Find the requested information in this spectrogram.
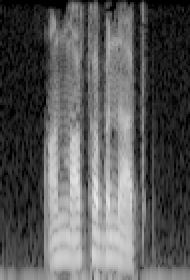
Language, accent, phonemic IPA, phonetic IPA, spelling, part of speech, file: Armenian, Eastern Armenian, /ɑnmɑɾtʰɑbəˈnɑk/, [ɑnmɑɾtʰɑbənɑ́k], անմարդաբնակ, adjective, Hy-անմարդաբնակ.ogg
- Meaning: 1. uninhabited 2. deserted, abandoned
